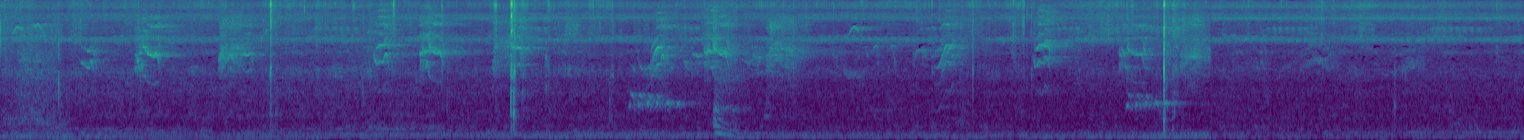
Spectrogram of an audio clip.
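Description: Birds calling repeatedly in short chirps over steady outdoor background noise, with three sharp clicks.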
